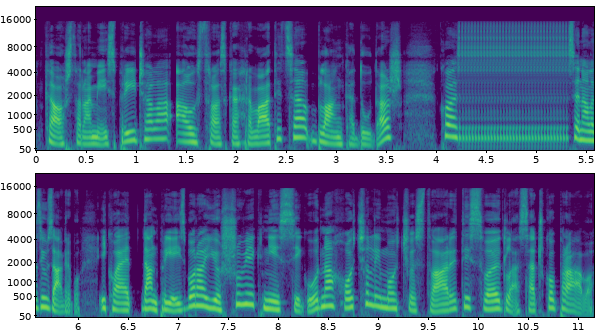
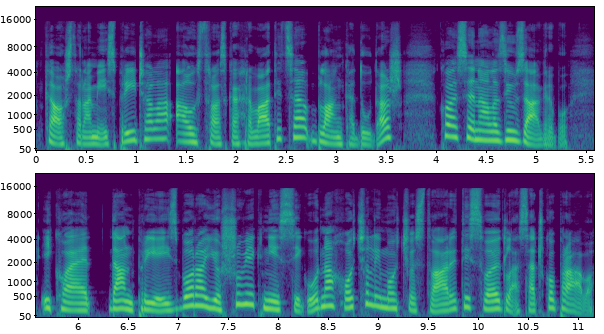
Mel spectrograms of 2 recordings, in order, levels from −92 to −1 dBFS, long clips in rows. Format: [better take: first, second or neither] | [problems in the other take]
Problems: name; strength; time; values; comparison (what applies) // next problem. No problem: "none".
second | audio freezing; at 4 s for 1 s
